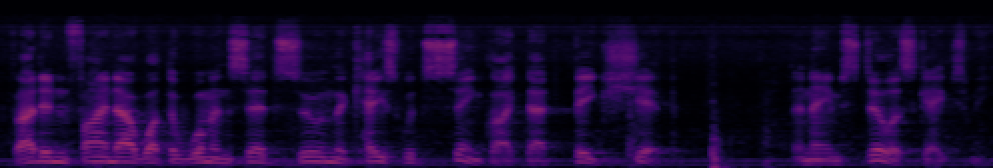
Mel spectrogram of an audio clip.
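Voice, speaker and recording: A man playing a hard-boiled, pompous and bumbling private detective in a noir radio play parody, narrating in a deadpan, melodramatic way. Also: fairly low pitch, moderate pace, background noise, close to an everyday voice. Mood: deadpan brooding.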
